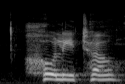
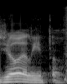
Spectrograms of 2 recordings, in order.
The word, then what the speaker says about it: Joelito: Now, Jolito. Actually, Joelito. What? Joelito. Jolito? Yeah. I've been saying your name wrong this whole time.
